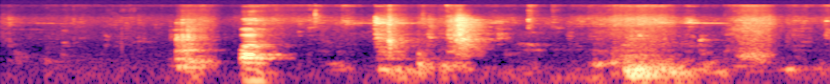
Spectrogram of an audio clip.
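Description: Pigs grunting faintly, several short grunts spread through the few seconds.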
